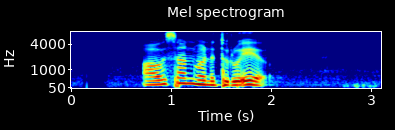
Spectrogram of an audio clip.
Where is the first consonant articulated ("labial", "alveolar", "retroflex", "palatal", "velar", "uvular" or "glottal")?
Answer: labial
